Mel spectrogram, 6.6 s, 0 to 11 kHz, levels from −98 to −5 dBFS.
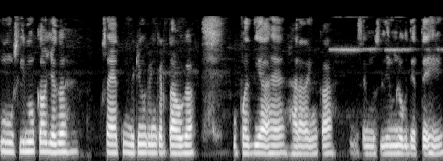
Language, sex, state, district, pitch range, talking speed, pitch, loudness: Hindi, male, Uttar Pradesh, Hamirpur, 160-180 Hz, 180 wpm, 170 Hz, -15 LUFS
